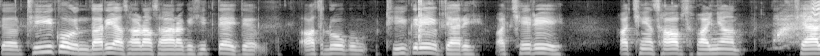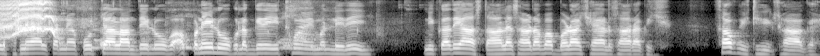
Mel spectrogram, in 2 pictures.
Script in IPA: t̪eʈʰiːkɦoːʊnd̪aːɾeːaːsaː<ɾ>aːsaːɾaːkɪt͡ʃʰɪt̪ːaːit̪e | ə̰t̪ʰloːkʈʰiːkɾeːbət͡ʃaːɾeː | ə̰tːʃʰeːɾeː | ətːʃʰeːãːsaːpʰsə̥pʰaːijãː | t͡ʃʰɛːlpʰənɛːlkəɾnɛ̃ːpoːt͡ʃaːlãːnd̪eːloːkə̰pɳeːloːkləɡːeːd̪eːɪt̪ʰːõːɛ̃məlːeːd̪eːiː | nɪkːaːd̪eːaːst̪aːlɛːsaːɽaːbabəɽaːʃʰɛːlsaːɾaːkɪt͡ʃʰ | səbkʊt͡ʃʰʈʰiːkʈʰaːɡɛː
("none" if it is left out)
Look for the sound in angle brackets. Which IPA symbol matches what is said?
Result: ɽ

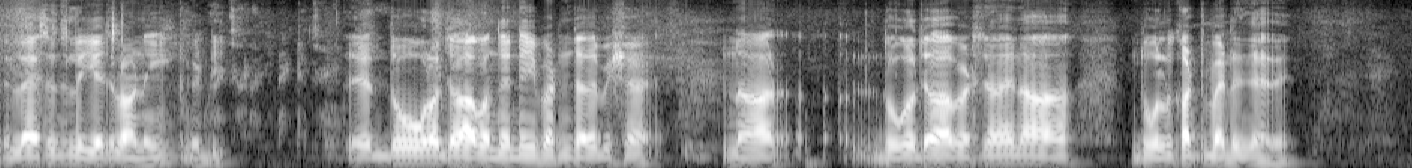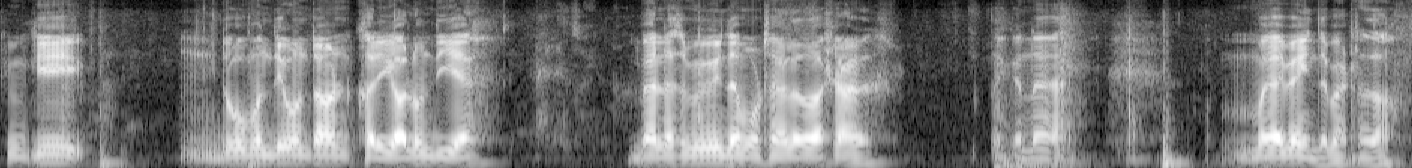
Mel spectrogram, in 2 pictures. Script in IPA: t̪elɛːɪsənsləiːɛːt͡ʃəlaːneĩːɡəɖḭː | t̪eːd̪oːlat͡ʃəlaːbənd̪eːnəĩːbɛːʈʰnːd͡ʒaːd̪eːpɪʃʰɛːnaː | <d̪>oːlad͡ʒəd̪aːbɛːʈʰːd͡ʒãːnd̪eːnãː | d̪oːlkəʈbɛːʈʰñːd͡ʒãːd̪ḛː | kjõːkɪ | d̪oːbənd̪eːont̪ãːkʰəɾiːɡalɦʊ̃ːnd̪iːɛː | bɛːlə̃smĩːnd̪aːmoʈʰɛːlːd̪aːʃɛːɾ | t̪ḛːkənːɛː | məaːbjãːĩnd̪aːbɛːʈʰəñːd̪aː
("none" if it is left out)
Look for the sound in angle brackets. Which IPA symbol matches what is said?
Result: d̪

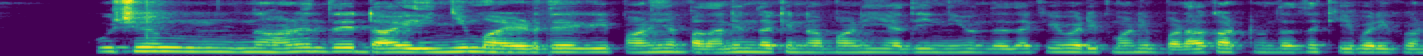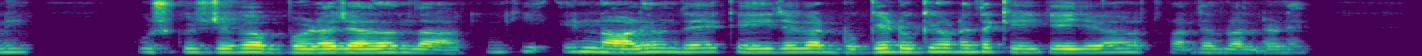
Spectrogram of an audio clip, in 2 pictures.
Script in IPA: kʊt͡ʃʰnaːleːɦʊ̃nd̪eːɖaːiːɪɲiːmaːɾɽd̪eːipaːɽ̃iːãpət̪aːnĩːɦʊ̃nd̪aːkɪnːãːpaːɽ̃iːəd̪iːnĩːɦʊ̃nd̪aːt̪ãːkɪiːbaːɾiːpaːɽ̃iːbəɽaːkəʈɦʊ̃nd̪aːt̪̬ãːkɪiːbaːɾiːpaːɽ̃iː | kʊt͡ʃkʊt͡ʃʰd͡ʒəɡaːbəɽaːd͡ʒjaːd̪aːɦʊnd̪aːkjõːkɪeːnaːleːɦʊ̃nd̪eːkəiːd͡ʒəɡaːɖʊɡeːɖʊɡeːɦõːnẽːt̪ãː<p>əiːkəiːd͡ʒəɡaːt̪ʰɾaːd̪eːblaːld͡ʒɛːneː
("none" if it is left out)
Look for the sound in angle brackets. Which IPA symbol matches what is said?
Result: k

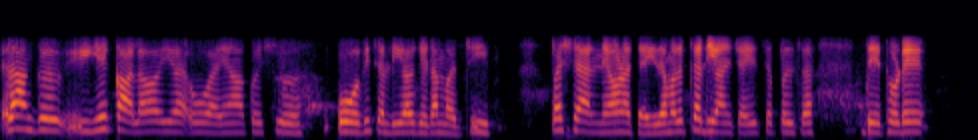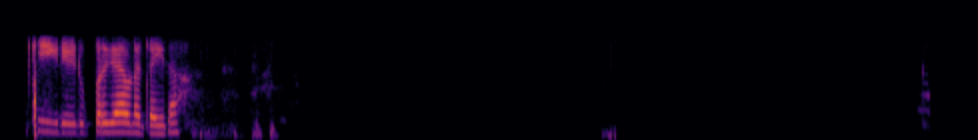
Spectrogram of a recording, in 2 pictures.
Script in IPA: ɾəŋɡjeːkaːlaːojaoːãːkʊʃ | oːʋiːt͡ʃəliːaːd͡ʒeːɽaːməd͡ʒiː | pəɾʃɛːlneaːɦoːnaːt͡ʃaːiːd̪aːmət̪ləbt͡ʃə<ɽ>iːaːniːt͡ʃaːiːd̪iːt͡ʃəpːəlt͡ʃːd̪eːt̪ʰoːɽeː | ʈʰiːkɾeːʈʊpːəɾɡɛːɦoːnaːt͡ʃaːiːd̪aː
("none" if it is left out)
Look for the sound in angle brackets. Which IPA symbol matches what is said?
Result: l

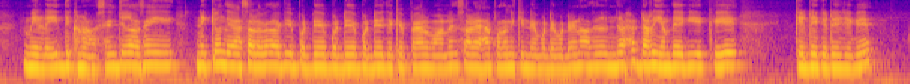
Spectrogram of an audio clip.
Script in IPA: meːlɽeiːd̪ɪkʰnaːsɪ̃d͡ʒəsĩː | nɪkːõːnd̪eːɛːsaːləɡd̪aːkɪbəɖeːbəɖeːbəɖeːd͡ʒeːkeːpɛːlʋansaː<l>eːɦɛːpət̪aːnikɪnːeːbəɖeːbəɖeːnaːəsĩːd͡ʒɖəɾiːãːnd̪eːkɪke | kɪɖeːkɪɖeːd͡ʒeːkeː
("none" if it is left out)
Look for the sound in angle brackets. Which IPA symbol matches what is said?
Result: ɽ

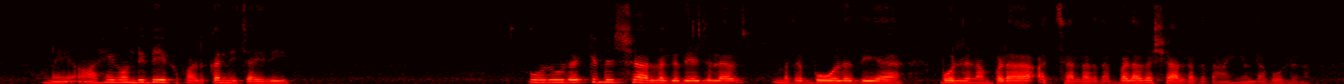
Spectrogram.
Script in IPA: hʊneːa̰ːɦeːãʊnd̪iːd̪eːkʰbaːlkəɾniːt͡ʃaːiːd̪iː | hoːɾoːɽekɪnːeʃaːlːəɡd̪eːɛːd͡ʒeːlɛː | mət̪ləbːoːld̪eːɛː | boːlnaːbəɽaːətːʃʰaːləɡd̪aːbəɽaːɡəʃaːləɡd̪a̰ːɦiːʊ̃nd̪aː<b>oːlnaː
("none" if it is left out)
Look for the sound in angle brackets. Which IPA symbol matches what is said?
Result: b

